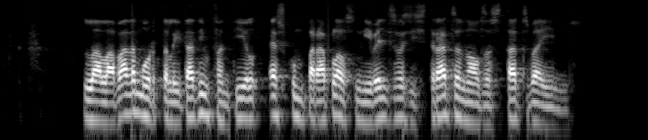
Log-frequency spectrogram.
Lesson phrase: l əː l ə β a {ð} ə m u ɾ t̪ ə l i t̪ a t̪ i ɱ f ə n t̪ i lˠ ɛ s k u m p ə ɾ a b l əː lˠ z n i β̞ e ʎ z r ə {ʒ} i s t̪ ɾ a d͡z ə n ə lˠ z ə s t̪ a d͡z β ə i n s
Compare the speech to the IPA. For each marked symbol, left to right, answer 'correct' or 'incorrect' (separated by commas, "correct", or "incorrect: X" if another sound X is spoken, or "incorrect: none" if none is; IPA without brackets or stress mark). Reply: correct, correct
